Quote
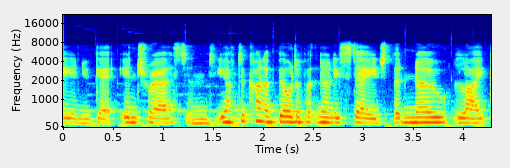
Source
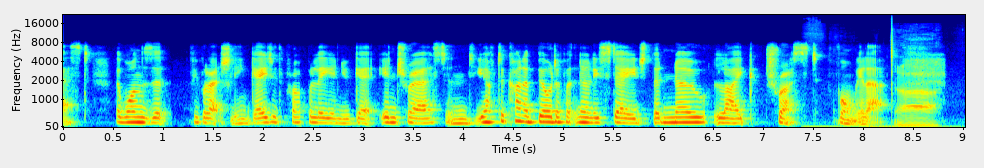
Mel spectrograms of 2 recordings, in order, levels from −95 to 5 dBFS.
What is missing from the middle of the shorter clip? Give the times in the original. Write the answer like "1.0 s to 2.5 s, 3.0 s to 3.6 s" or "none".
none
